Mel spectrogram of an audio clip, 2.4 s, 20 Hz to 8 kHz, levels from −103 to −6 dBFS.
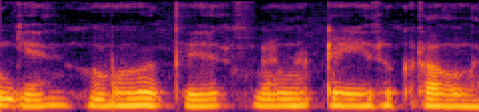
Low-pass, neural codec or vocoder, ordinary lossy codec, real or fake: none; codec, 16 kHz, 4 kbps, FunCodec, trained on LibriTTS, 50 frames a second; none; fake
